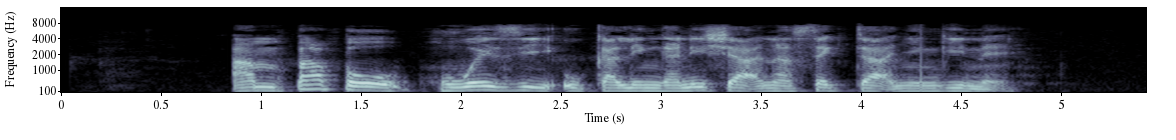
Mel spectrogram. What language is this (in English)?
Swahili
